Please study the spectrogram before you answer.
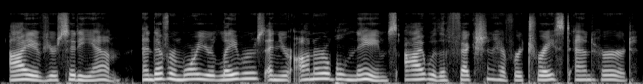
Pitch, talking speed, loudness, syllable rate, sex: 215 Hz, 185 wpm, -15 LUFS, 5.6 syllables/s, female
